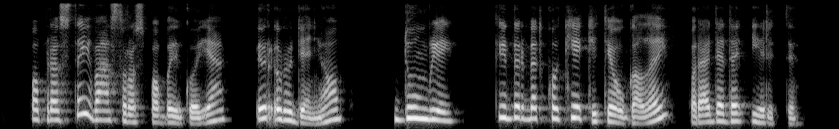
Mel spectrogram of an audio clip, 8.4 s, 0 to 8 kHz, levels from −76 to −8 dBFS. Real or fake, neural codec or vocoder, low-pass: fake; codec, 16 kHz, 2 kbps, FunCodec, trained on Chinese and English, 25 frames a second; 7.2 kHz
